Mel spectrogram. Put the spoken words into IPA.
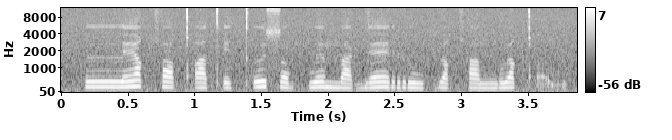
lːɛqʰo qʼatʼekʼɵsɔ kʷɛma ɡɛ ruɠɯqʰœ ŋʷɯ qʼṵ

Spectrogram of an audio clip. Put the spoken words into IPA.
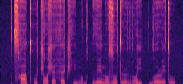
t͡sʰakʷʰɤ t͡ʃɔʃɛ hɛt͡ʃʰiŋɔɡ | ðenɔ zotɯɹrɔj | ɡʷɤɹetu

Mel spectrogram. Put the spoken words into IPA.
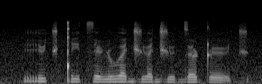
ryt͡ʃǃit͡se ɳuɐ̯d͡ʒʉɐ̯d͡ʒʉ d̪œ ʈøt͡ʃ

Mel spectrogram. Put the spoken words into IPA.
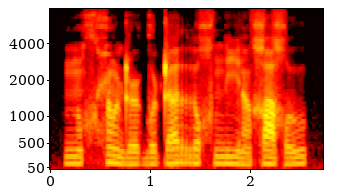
n̪õxħõɖə˞ ɡoʈɐruχ n̪iɾɐ̃ χaχu

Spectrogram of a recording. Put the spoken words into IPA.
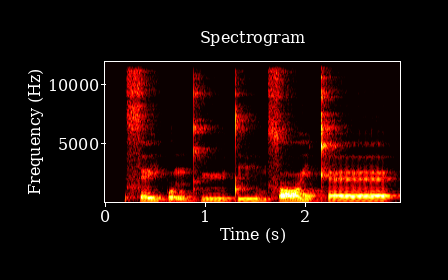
se˧jpʊ˥ŋkʰyː˨ t̪iː˨˩msɔː˥jkʰɛː˧

